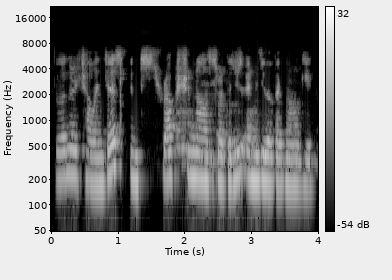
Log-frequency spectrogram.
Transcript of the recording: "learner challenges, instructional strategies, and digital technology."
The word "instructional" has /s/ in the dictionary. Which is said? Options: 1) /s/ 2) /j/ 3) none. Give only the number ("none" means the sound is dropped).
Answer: 1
